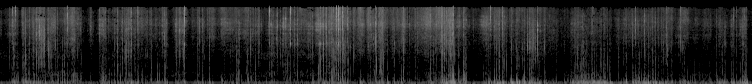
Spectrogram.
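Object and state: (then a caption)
Plastic hairbrush. Gloved fingertips scratch and strum the bristles of a hand-sized pink plastic hairbrush with a hollow handle, and rub the brush body close to a microphone. The result is a dense, continuous run of quick crackling, tearing-like scrapes and rapid ticks, heavy in low-end rumble. Louder bursts swell around the middle and later parts of the clip.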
